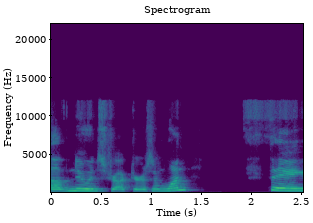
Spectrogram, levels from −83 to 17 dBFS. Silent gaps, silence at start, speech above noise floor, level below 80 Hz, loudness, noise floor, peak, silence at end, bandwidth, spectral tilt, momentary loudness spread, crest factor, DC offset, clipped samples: none; 0 s; 32 dB; -80 dBFS; -25 LUFS; -55 dBFS; -10 dBFS; 0 s; 12.5 kHz; -3.5 dB/octave; 8 LU; 16 dB; under 0.1%; under 0.1%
